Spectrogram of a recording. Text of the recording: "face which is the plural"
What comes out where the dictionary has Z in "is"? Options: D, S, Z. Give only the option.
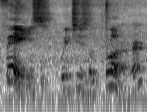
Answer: Z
